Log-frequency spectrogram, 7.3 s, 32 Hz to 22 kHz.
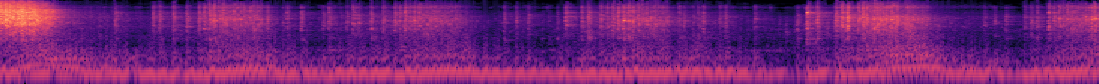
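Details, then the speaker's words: BMW E30 drift car engine, started right up after sitting over a year, running with no exhaust fitted: loud deep raw blat rising and falling with repeated revs, no knocks or misses; motor judged good. "car has been sitting for over a year and it started right up with no problems so the motor is good"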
